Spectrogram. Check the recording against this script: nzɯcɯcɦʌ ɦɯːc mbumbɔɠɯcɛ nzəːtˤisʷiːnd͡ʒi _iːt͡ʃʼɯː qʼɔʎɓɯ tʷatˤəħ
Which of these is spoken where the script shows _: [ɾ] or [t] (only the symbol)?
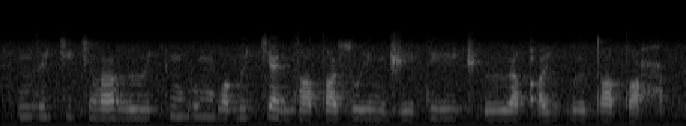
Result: t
